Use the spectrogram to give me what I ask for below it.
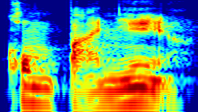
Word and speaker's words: compañía: on top, the ñ, and the ñ is pronounced ñ. So company becomes compañía.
